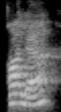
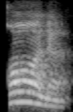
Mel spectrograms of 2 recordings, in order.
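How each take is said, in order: First: The first vowel is short, not stretched. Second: The first vowel is stretched to double length. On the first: The speaker calls it wrong. "you wouldn't read this as qala" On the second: The speaker calls it right. "you would stretch it as two harakats"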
